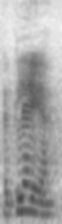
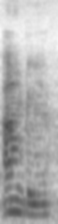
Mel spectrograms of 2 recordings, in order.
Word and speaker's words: Aglaya: Aglaya, and I kept calling her name wrong in the stud. I kept calling her Anglia.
